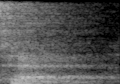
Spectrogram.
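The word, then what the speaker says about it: thème: later on uh obviously the word for a theme in french is pronounced ten but you will realize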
